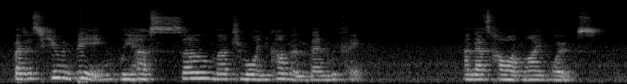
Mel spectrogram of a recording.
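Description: A fairly high-pitched woman at a moderate pace, her intonation fairly even, with noticeable background noise. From France. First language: French. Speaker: psychologist and executive coach. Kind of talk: conference keynote talk. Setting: stage with audience.

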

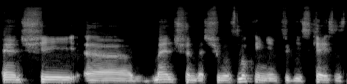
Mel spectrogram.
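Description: A man with an Italian accent has a fairly low, dark, mellow voice. The sound is dry and close, with no echo. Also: quiet background. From Italy. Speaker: law professor. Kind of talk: casual interview.

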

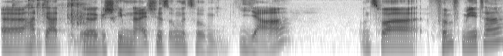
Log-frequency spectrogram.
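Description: A man speaks with a fairly high pitch and ordinary pitch variation. It is a plain, everyday voice. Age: 30s. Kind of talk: casual chat.

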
